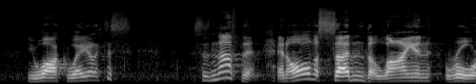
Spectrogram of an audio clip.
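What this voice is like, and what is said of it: Usual voice. Nothing is said of it.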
